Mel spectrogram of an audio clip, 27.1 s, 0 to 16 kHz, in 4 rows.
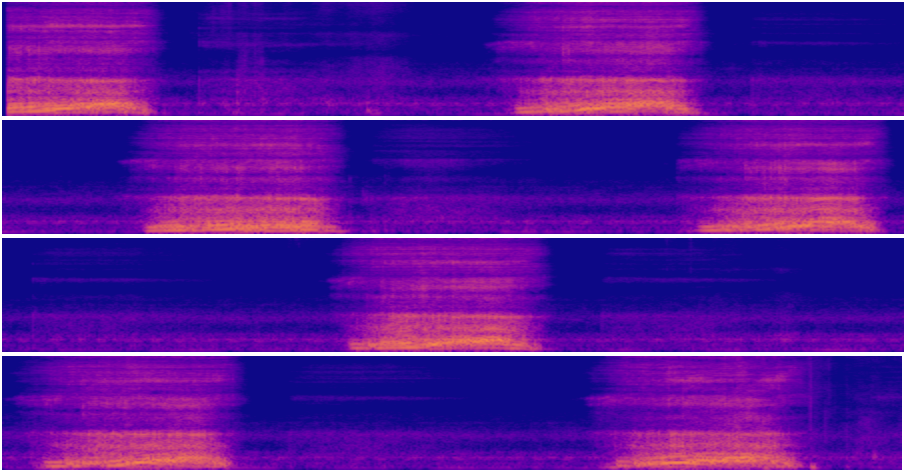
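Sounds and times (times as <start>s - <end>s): man snoring: 0.0s - 1.6s, 3.6s - 5.4s, 7.6s - 10.3s, 11.8s - 14.0s, 16.0s - 17.7s, 20.4s - 23.1s, 24.7s - 26.4s.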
